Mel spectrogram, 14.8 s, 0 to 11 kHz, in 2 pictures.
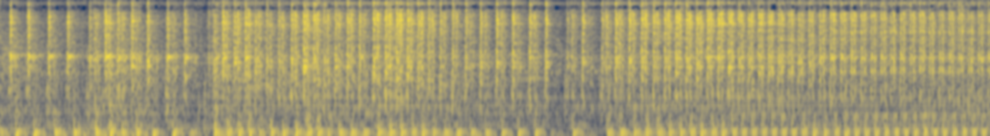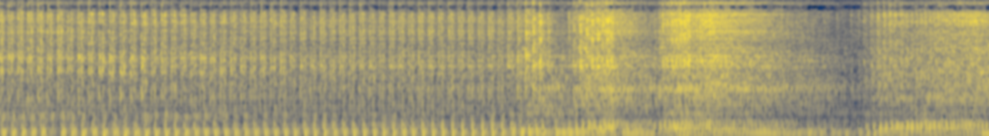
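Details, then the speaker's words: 1997 Yamaha Big Bear 350 ATV single-cylinder engine at idle, smoking a little: loud, sharp ticking that keeps pace with the engine's beat; suspected bad valve tick, head to be pulled to inspect the valves. "It's got a pretty bad valve tick, so I'll show you what that sounds like, and then we're gonna tear into her."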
